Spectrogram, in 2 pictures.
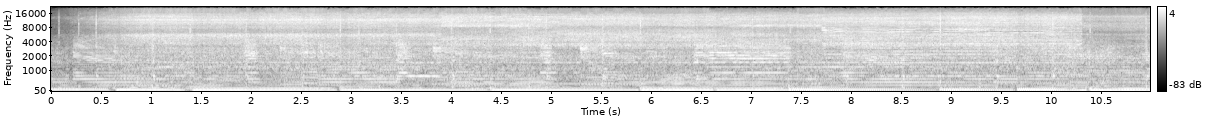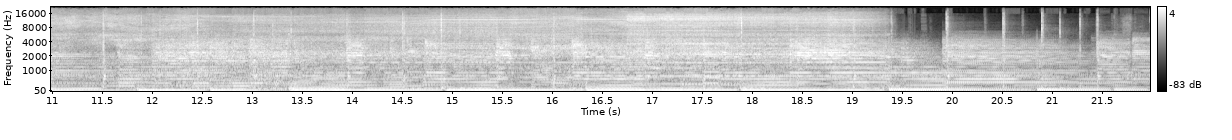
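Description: A router fitted with a short-shank bearing-follower template bit cutting wood, a loud continuous whining roar with shifting pitch as the cut progresses, close and steady throughout.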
